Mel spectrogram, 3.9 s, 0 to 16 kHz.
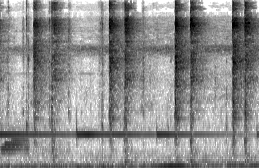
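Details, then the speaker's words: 2017 Chevrolet Impala V6, 61,000 miles, driven through deep water: with a jump box connected, sharp single clicks at each key turn, no cranking, steady chime behind. No-crank click. "just to make sure it wasn't the battery i pulled the battery cover and i'm gonna hook up the jump box and see if it still clicks"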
